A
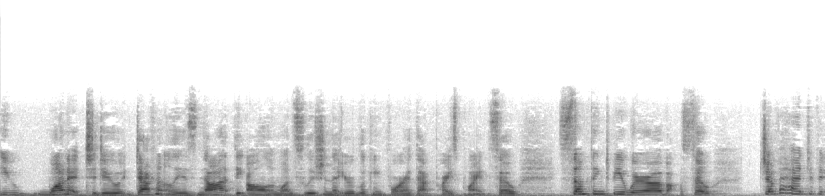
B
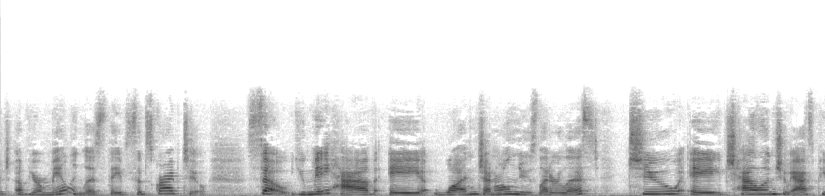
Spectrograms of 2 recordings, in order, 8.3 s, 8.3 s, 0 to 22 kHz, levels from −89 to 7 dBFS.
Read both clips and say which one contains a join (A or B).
A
